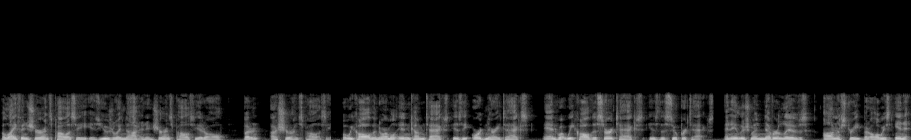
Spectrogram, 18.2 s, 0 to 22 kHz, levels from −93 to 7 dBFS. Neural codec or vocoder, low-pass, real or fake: none; 7.2 kHz; real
